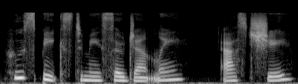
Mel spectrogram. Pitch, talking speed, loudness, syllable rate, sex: 200 Hz, 160 wpm, -18 LUFS, 3.8 syllables/s, female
